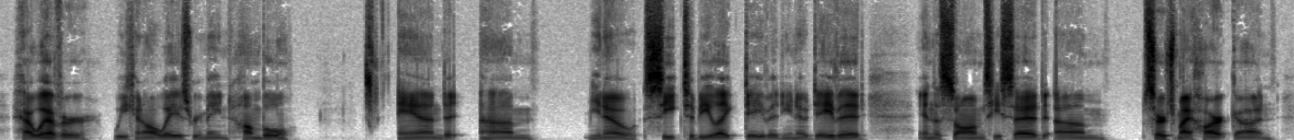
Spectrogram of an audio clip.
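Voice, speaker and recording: Speaking at a very slow pace with long, frequent pauses, a man with a very deep, low voice talks in a monotone, flat way on a very clean recording with a silent background. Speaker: podcast host and painting business owner. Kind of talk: devotional scripture reading and prayer. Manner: filler-heavy, conversational.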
